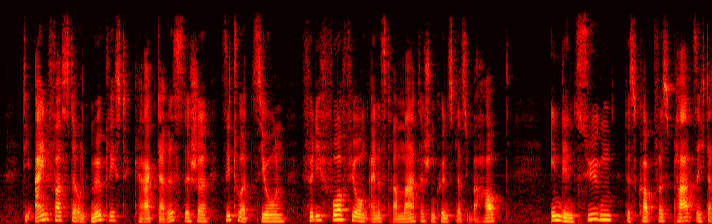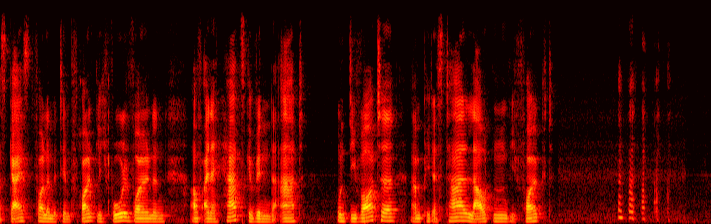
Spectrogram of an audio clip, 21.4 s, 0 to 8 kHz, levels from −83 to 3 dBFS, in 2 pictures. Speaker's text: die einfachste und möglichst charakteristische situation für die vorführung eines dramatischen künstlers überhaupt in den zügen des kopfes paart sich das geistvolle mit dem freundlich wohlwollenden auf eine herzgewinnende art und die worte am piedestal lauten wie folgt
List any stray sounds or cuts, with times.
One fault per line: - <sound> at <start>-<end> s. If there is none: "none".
- laugh at 19.9-20.8 s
